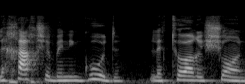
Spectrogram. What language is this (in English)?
Hebrew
